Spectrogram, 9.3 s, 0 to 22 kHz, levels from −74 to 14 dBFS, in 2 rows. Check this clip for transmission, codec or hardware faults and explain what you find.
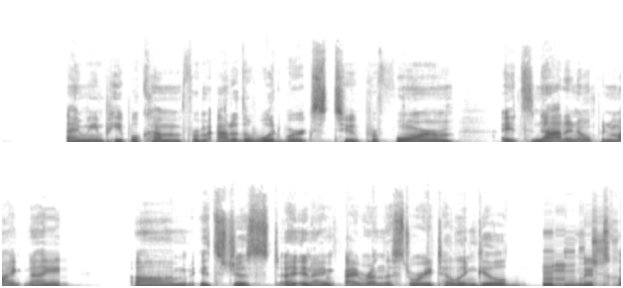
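Robotic sound from repeated short buffers occurs twice: from 5.00 to 5.55 s, right after "not an open mic", and from 8.47 s to the end, after "I run the storytelling". Audio likely arrived too seldom, so playback looped roughly 7.5 ms snippets in place of most of the real signal. That loop imposes a fixed 134 Hz buzz, turning the speech rigid and metallic.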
